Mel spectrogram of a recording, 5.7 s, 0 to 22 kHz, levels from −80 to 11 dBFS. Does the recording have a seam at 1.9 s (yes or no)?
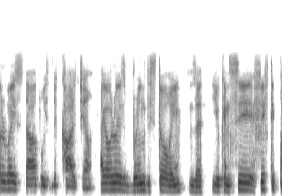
yes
